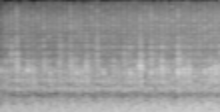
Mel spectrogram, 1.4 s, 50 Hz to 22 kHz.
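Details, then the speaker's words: 1979/80 Mercedes-Benz 300 SD scrapyard diesel, first run after long sitting, idling fairly smooth without missing but with a steady light knock over the clatter; owner suspects sticking injectors; heavy vibration, possibly bad engine mounts. "A little knocky sounding. I'm sure we got some injectors that are sticking."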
